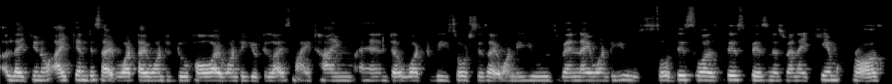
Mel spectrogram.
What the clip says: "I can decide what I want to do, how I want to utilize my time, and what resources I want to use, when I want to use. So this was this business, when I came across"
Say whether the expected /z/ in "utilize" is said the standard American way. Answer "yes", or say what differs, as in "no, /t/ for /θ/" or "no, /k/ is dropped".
yes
